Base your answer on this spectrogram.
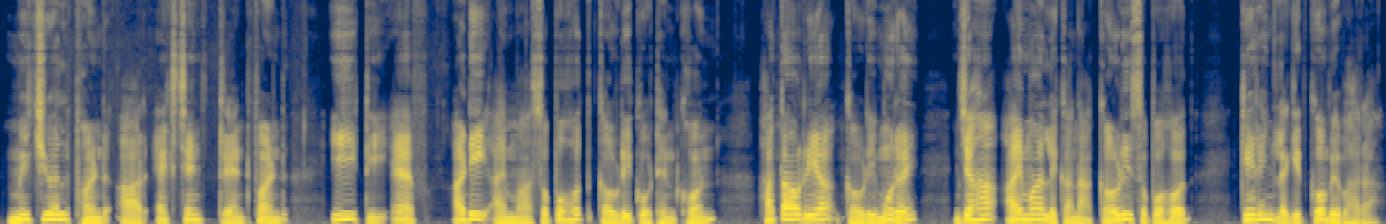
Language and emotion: Santali, neutral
